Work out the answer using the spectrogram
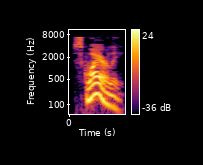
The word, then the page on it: squirely: British English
